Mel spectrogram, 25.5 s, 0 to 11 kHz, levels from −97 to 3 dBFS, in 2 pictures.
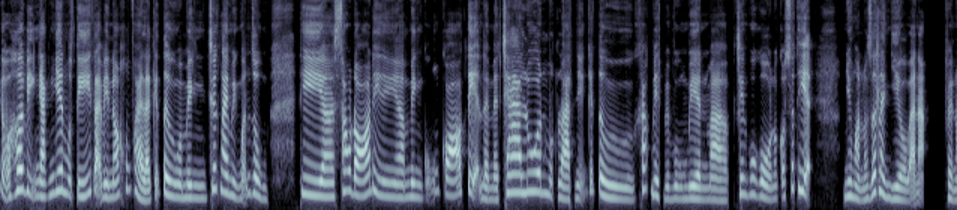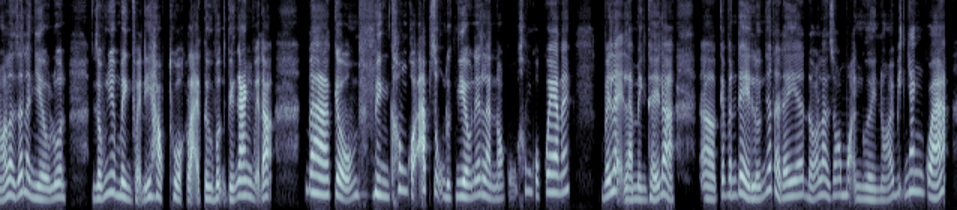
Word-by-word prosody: kiểu, - - 0
hơi 325 +1 +7
bị 300 -6 0
ngạc 230 0 +4
nhiên 305 +3 +2
một 240 -2 -7
tí, 225 +6 +2
tại - - +4
vì 210 - +2
nó 210 - 0
không 345 -1 -11
phải 175 - +2
là 155 - +5
cái - - -6
từ 255 -6 +3
mà 205 - -1
mình 200 -1 -3
trước 340 - -1
nay 290 -3 +5
mình 225 -5 -5
vẫn 275 - -6
dùng. 235 -9 -2 0.4
Thì, 250 -4 +3
ờ, 220 -1 +4
sau 310 +7 +1
đó, 245 0 +6
thì, 230 -7 -4
à, 205 -1 -1
mình 210 -1 -5
cũng 305 +9 -16
có 235 -2 +5
tiện - - +2
để 185 - -1
mà 175 0 -5
tra 285 +9 +4
luôn 295 0 0
một 225 -4 -9
loạt 185 -1 +2
những 200 - -10
cái 155 - -7
từ 210 -7 +1 0.3
khác 330 -2 -4
biệt 235 -3 -3
về 185 - -10
vùng 185 0 -9
miền 185 -2 0
mà 170 -2 0
trên 260 0 -5
Google 225 -7 -2
nó 190 - -10
có 215 +3 -8
xuất 355 +5 -4
hiện. 325 +1 +4 0.4
Nhưng 230 +1 -3
mà 200 - -1
nó 175 - -8
rất 280 +8 +1
là 295 - +2
nhiều 185 -5 -3
bạn - - +1
ạ, - - +2 0.3
phải 195 - -4
nói 170 +7 -2
là 245 - +1
rất 275 +6 -1
là 270 - -1
nhiều 190 -5 -2
luôn. 215 +3 -3 0.4
Giống 195 +4 -3
như 285 +1 -2
mình 225 -7 +1
phải - - -5
đi 370 - -2
học - - +1
thuộc - - -4
lại - - +4
từ 190 -2 -2
vựng 210 - -4
tiếng 180 -1 -3
Anh 240 -2 +7
vậy - - -5
đó. - - +5 0.4
Và, 275 -6 +6
kiểu, 225 -5 +1 0.2
mình 240 -5 0
không 320 +8 -5
có - - +3
áp - - +6
dụng - - -7
được 210 0 -6
nhiều 225 -2 +3
nên 250 +2 -3
là 225 -4 0
nó 185 +1 -8
cũng - - -22
không 310 -1 -14
có 235 - -10
quen 285 -1 +5
ấy. 295 - 0 0.4
Với 225 +4 +1
lại 315 - +2
là 175 0 0
mình 180 -1 -8
thấy 185 0 -1
là, 260 - +3 0.3
ờ, 190 -2 -1
cái 245 - -6
vấn 245 -1 -7
đề 250 -8 +3
lớn 190 +1 -3
nhất 340 +3 -5
ở 235 - -1
đây 215 +3 -1
á, 245 +1 -3
đó 190 -5 -7
là 250 -1 -4
do 245 +3 -8
mọi 245 -5 -6
người 185 -2 -7
nó 170 +5 -10
bị 255 - -12
nhanh 300 +2 -5
quá. 210 -6 +4
225 Hz, 290 wpm, -23 LUFS, 195-265 Hz, 0.4 s, hơi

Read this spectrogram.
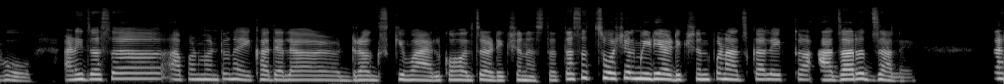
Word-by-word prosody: हो 185 -5 -7 0.4
आणि 225 +3 +2
जसं 235 +2 -1
अ, 265 0 -1
आपण 235 +1 -3
म्हणतो 230 +1 -2
ना 245 -1 0
एखाद्याला 210 0 -2 0.6
ड्रग्स 200 -1 -2
किंवा 210 -3 +1
अल्कोहलचं 200 +2 -2
अ‍ॅडिक्शन 195 +1 -1
असतं, 195 +2 -7
तसंच 265 +2 0
सोशल 280 -1 +3
मीडिया 255 -1 +6
अ‍ॅडिक्शन 225 +1 +1
पण 260 -2 +2
आजकाल 230 +1 +1
एक 225 0 -4 0.2
आजारच 230 +2 +4
झालाय, 170 -8 -2 0.8
तर 270 - +5
225 Hz, 135 wpm, -24 LUFS, 205-245 Hz, 0.8 s, मीडिया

